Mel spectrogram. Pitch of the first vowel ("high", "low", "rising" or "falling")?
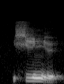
high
